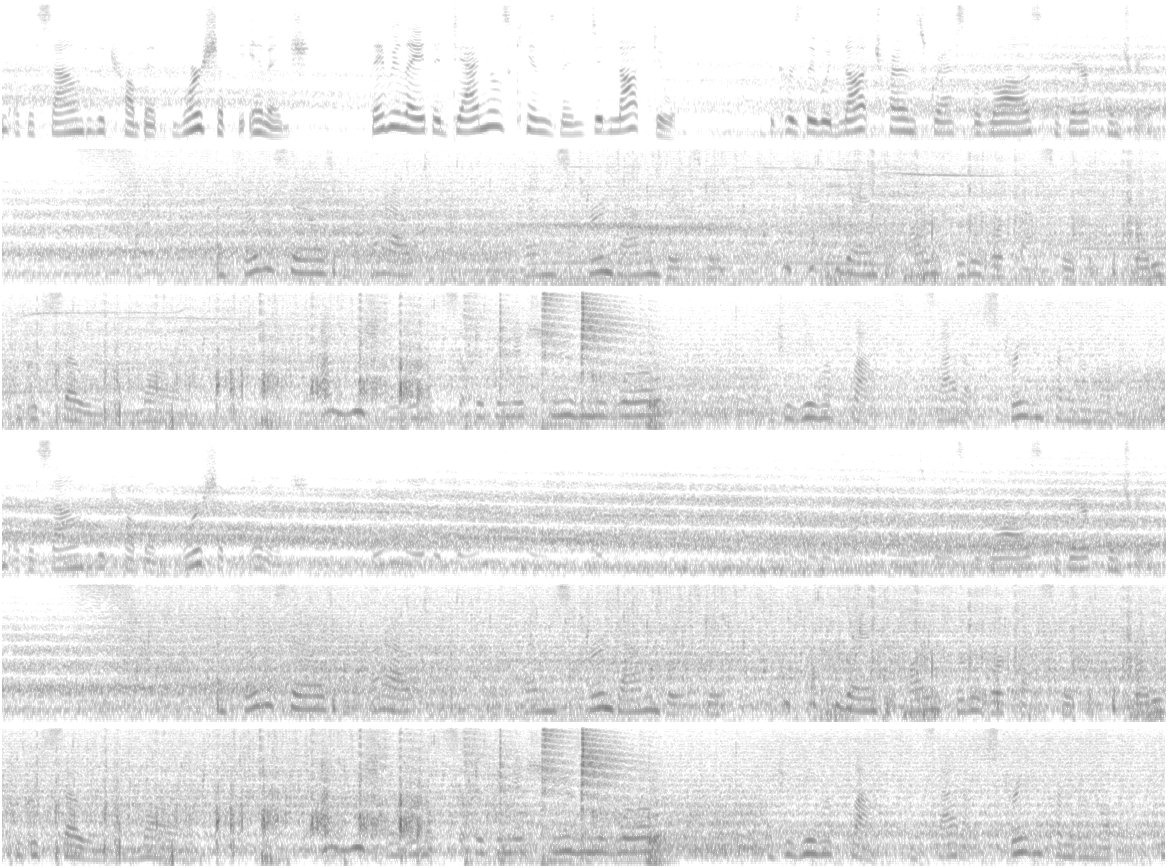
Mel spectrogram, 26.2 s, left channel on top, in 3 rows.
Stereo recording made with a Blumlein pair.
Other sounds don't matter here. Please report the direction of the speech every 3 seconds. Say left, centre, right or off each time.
centre, left, centre, centre, centre, centre, centre, centre, centre.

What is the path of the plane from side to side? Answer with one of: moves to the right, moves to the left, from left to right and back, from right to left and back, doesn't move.
moves to the left.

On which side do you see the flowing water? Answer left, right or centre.
right.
